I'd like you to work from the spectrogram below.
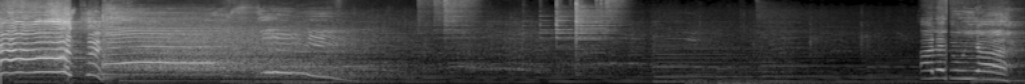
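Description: A church congregation at a Bible seminar shouts and cheers in praise, a loud burst of voices at the start and another near the end, with a preacher's voice and murmuring crowd in between.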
